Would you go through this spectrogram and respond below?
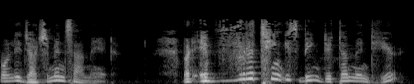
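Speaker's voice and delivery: loud, high full-force sermon delivery; fervent preaching. Acted. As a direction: preach it out to the back pews. Preaching to congregation.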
